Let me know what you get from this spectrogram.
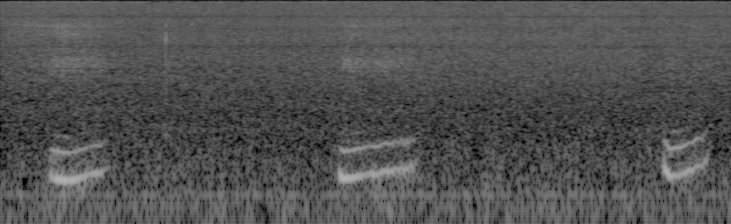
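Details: Domestic cat snoring in its sleep, a habit it has at times: soft, tonal, slightly rising snores in a quiet room, three spaced about every three seconds.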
